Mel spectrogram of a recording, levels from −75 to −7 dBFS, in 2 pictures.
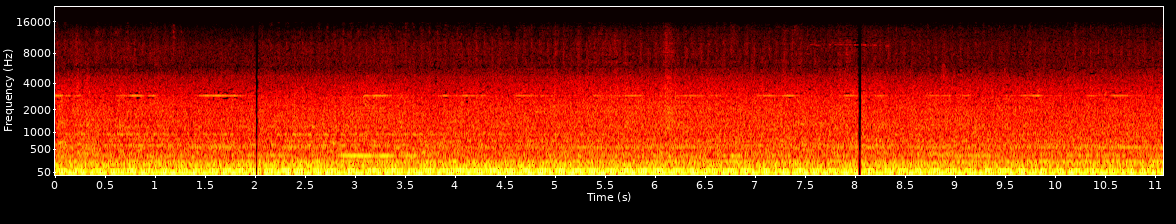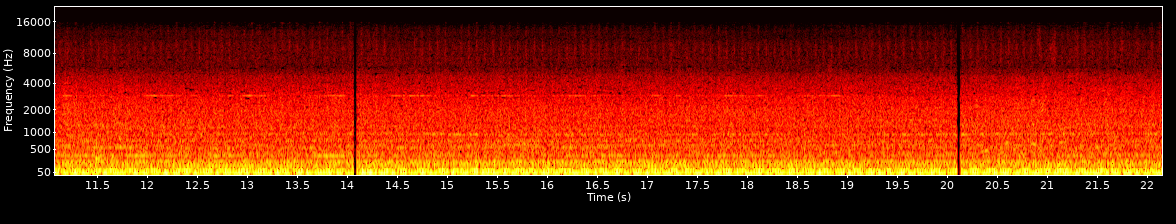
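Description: The audio was encoded as separate pieces about 6 s long and joined without trimming each run's start delay and end padding, leaving a gap at each join of encoded pieces. Silence opens in the continuous sound at 2.00 s for 25 ms, then at 8.03 s, 14.06 s and 20.09 s for 34 ms each. Each dropout has smeared edges, and the sound resumes exactly where it broke off.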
